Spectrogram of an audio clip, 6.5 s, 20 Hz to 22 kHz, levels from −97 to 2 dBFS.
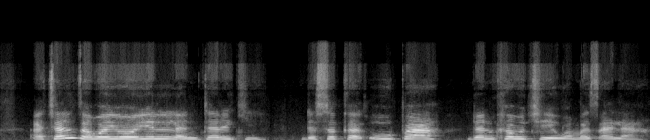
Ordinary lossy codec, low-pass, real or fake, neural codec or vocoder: Opus, 16 kbps; 14.4 kHz; fake; vocoder, 44.1 kHz, 128 mel bands every 512 samples, BigVGAN v2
